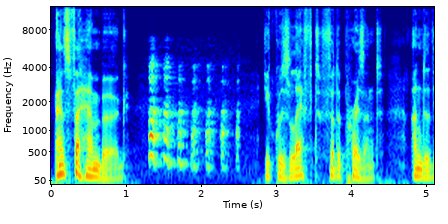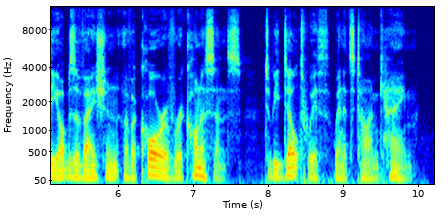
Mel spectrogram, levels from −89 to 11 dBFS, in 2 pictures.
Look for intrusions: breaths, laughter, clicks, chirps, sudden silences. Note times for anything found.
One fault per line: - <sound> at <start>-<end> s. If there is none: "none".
- laugh at 1.3-2.5 s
